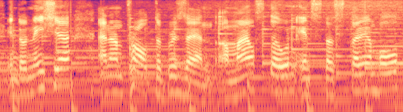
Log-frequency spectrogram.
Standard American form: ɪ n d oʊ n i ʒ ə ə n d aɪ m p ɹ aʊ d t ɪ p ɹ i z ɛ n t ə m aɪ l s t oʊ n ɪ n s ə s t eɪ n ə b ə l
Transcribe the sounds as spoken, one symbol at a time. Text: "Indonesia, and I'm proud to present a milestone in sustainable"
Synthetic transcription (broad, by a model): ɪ n d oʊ n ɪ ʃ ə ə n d aɪ m p ɹ aʊ d t ɪ p ɹ i z ɛ n t ə m aɪ l s t oʊ n ɪ n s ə s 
